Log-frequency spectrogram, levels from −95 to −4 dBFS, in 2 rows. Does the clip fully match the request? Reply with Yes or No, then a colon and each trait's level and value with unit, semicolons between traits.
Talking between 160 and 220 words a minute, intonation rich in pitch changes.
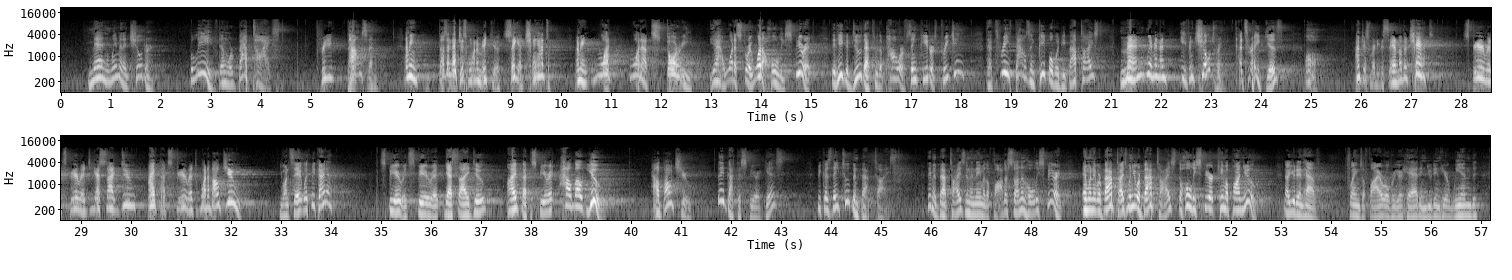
Yes: average, 165 wpm; wide, 8.8 semitones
